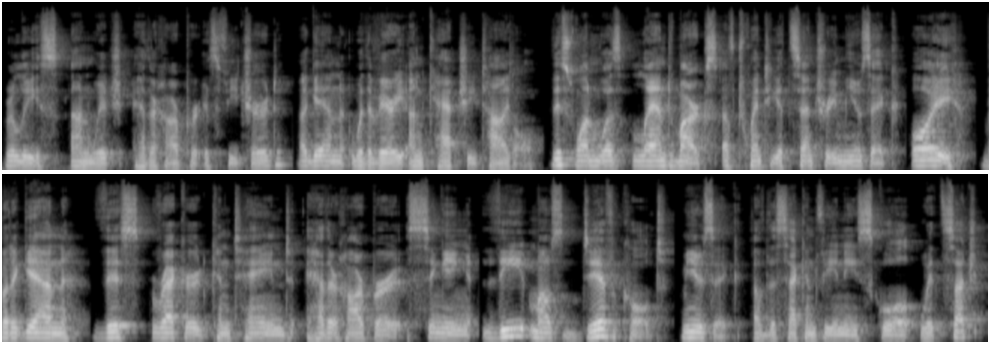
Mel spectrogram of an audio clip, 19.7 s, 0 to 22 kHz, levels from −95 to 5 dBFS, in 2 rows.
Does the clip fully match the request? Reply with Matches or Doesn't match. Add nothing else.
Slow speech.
Matches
